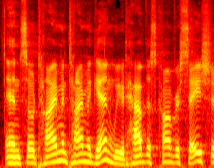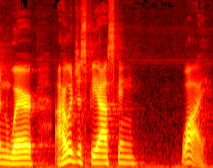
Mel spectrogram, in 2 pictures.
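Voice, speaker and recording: A man delivering a sermon from a church stage microphone, his voice pitched a little high. He speaks earnestly and candidly, turning personal and repeating key phrases for weight. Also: normal speed. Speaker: pastor.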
